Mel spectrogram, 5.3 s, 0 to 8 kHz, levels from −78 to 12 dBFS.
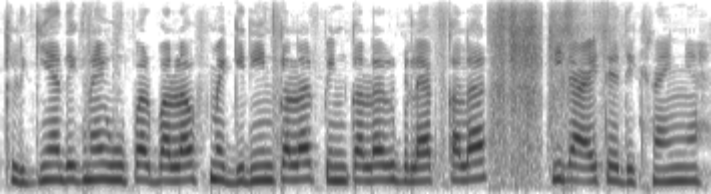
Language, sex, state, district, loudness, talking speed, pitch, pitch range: Hindi, female, Bihar, Vaishali, -13 LUFS, 200 wpm, 225 Hz, 215-230 Hz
